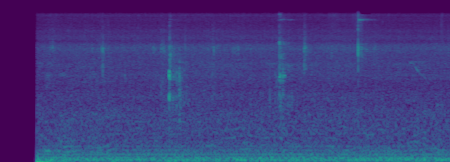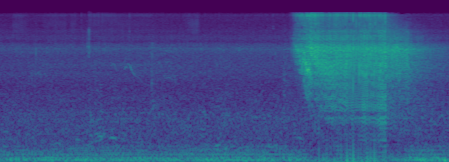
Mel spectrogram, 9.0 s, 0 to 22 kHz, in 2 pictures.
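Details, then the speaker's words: Bare-hand live-line work on a 220 kV power line: quiet background with faint ticks, then a loud hissing crackle for about a second as a spark arcs between conductor and pulley when the conductor leaves the line's induction zone. "We could clearly see a spark between the conductor and pulley. This spark occurs at the moment when the conductor goes beyond the induction zone of the power line."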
